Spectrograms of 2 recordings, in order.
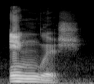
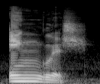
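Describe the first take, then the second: The two takes are said the same way.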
